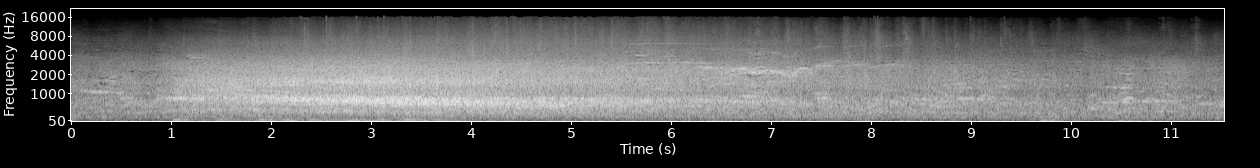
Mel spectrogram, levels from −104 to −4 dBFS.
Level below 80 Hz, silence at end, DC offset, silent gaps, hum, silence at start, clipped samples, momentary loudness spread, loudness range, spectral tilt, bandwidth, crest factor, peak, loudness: -50 dBFS; 0 s; under 0.1%; none; none; 0 s; under 0.1%; 18 LU; 14 LU; -2 dB/octave; 16.5 kHz; 18 dB; -2 dBFS; -18 LUFS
